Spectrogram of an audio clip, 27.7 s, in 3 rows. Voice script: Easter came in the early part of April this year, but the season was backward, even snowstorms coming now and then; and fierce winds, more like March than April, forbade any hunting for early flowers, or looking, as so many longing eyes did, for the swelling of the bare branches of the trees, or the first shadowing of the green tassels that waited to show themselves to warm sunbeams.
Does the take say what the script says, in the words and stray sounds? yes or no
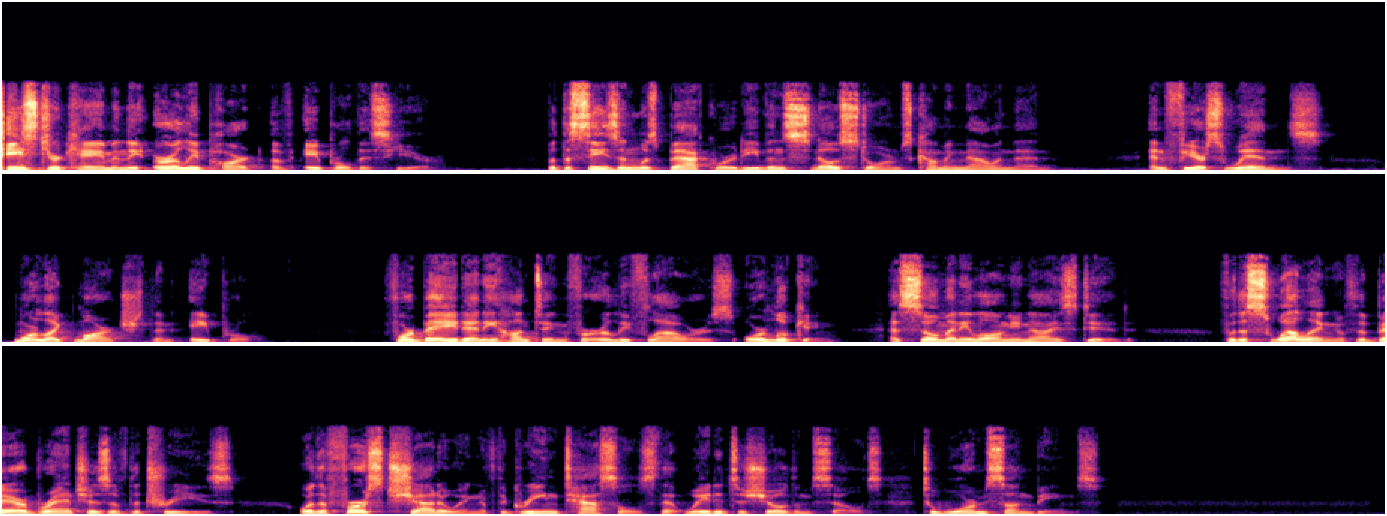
yes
